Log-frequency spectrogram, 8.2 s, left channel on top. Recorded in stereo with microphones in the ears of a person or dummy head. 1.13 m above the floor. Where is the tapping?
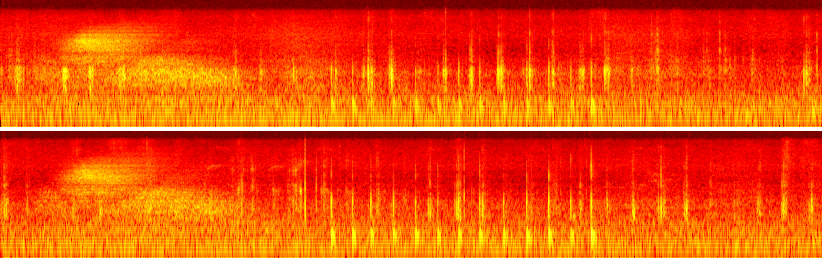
55° right (ahead or behind), 0.5 m.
